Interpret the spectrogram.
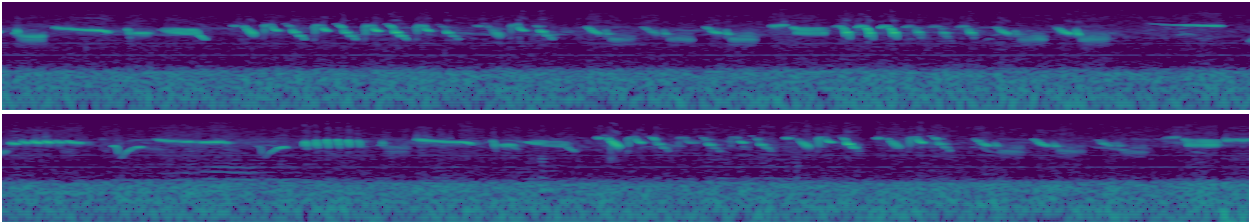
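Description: Birdsong: a continuous run of short, high chirps and quick trills in varied phrases.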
